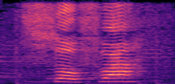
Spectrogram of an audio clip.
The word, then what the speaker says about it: sofá: La siguiente palabra tildada, sofá, y es una palabra aguda, sofá, porque está tildada en la última sílaba.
